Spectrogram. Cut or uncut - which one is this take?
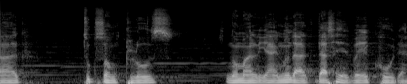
uncut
